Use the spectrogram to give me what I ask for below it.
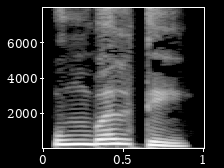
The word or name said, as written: ಉಂಬಲ್ತಿ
